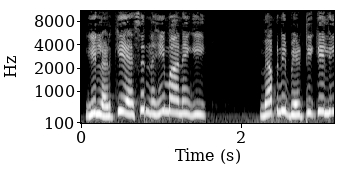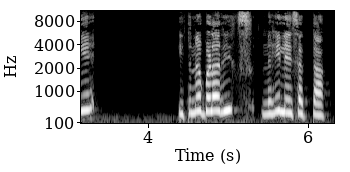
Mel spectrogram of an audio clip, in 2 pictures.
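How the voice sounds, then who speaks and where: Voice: very high voice, a little slow. A voice artist playing a firm, worried wealthy father in a cartoon.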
